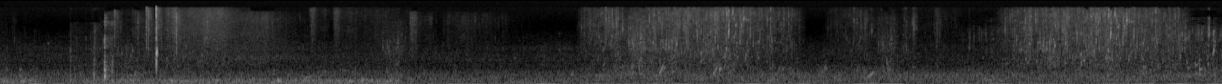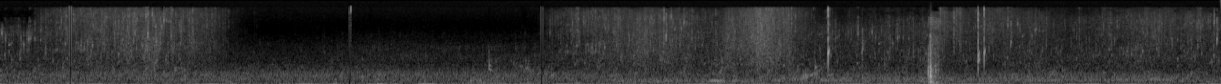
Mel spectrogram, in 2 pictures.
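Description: Water flows and splashes steadily.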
